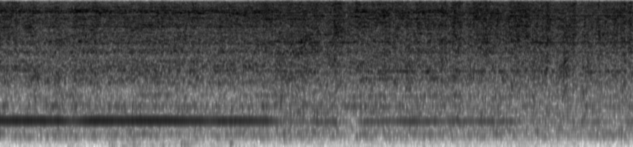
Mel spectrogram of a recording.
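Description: Shop vacuum running steadily with a constant whine, its hose nozzle sucking sanding dust off a carved wooden plaque.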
